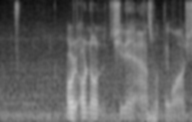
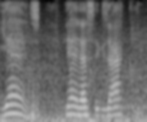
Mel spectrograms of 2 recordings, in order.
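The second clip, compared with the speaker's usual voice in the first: much higher, imitating a complaining lady; mock whiny customer; 9 semitones higher, slower than usual. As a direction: parody her indignant protest in a high voice. Mocking customer agreeing eagerly.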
